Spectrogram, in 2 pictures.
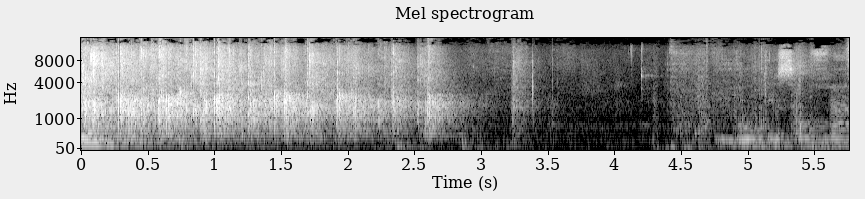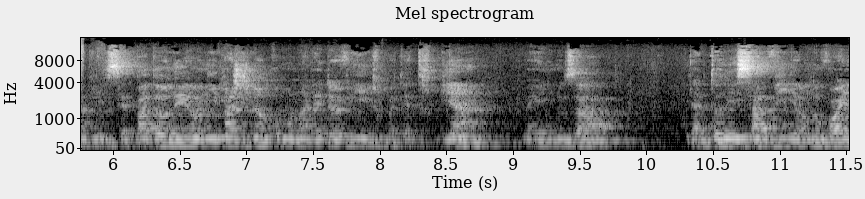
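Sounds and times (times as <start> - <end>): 
audience applause: 0.0 - 2.9
speech: 6.0 - 11.5.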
